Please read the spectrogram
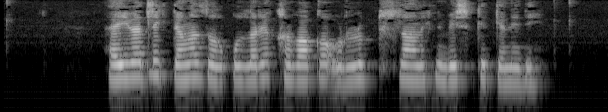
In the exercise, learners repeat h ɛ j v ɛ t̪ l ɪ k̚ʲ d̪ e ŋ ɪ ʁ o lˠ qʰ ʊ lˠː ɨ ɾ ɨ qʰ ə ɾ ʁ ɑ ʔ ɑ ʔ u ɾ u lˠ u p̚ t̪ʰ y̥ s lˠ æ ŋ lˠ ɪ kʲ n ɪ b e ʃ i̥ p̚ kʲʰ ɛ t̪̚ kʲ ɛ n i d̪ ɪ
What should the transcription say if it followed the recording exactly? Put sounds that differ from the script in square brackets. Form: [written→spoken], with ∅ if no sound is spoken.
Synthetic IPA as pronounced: h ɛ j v ɛ t̪ l ɪ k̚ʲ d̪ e ŋ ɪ [ʁ→z] o lˠ [qʰ→q] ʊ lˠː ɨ ɾ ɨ qʰ ə ɾ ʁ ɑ [ʔ→q] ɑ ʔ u ɾ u lˠ u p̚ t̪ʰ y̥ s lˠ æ ŋ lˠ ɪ kʲ n ɪ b e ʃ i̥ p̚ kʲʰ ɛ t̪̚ kʲ ɛ n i d̪ ɪ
